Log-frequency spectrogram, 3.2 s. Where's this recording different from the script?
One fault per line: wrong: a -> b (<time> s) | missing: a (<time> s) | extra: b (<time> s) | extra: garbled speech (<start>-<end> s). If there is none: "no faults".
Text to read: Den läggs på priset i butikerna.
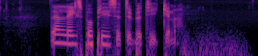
no faults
